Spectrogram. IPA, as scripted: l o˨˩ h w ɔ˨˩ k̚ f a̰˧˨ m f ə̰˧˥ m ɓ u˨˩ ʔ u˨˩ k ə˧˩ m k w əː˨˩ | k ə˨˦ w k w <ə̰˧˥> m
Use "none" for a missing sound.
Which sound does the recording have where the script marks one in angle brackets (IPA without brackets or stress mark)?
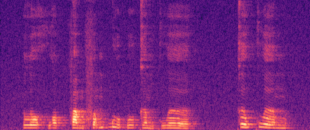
ə˨˩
